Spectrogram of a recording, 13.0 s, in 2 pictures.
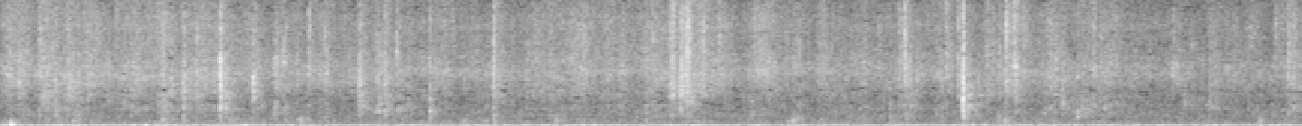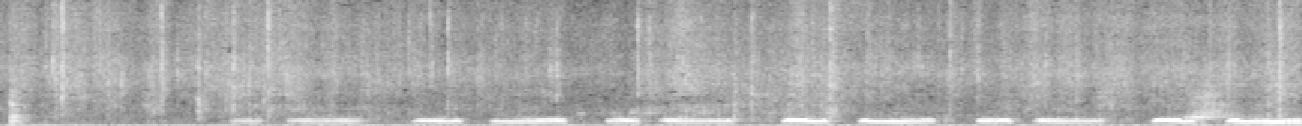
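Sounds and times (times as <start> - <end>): bird cooing: 7.6 - 13.0.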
